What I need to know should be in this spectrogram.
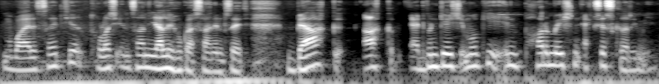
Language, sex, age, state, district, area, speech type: Kashmiri, female, 18-30, Jammu and Kashmir, Kupwara, rural, spontaneous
